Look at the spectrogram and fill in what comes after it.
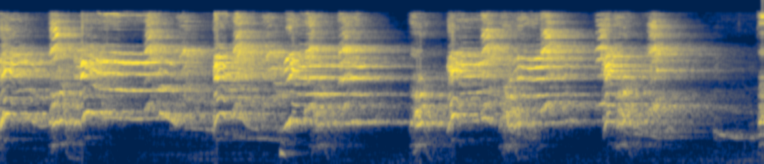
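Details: ['Several pet Chihuahuas barking because they think their grandma is at the door; high, sharp, harmonic yips overlap in rapid bursts, with short pauses between volleys.']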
